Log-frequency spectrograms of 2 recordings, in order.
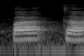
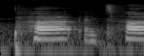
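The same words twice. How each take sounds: First: P and T with no puff of air; unexplosive P and T. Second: P and T with a loud puff of air; hard, aspirated "P and T"; explosive P and T. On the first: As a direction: say "P, T" without any burst of breath. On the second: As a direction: burst out the "P and T" with breath, louder. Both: Shown as a demonstration. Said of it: "They are not explosive".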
